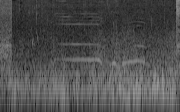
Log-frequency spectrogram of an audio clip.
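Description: Wind on the microphone and water rushing around a kayak at sea, with a person's voice calling out twice: a held note, then a shorter rising-and-falling one.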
